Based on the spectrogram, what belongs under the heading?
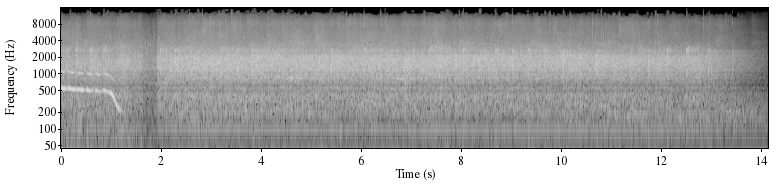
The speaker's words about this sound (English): Round of applause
